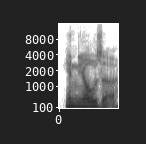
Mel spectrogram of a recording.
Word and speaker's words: Hinojosa: Yeah, and then the next one over right next to is Maria Hinojosa, I think is the proper pronunciation.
